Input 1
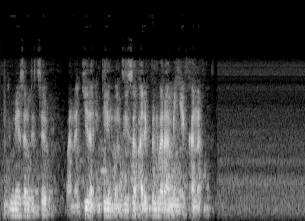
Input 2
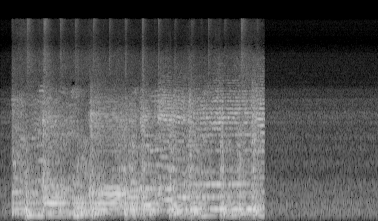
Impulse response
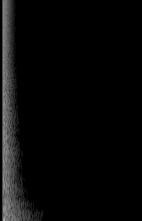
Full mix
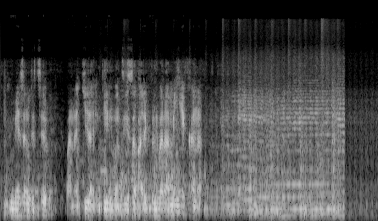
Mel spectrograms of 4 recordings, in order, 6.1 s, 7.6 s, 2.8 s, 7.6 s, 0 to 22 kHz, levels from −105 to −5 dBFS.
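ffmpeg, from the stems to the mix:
-filter_complex "[0:a]equalizer=frequency=5100:width_type=o:width=2:gain=5,volume=0.5dB,asplit=2[link_01][link_02];[1:a]adelay=1600,volume=-4.5dB[link_03];[link_02]apad=whole_len=404092[link_04];[link_03][link_04]sidechaincompress=threshold=-35dB:ratio=10:attack=5.2:release=541[link_05];[link_01][link_05]amix=inputs=2:normalize=0,tremolo=f=41:d=0.788,alimiter=limit=-14dB:level=0:latency=1:release=25"

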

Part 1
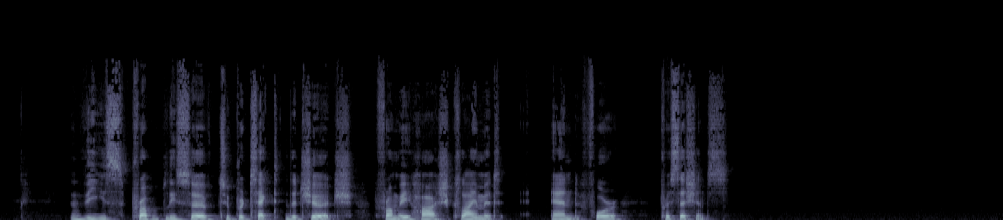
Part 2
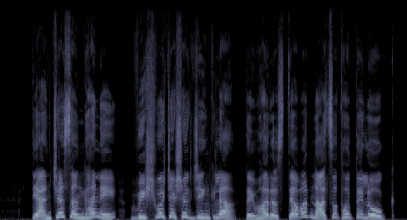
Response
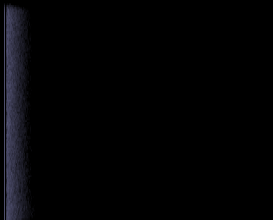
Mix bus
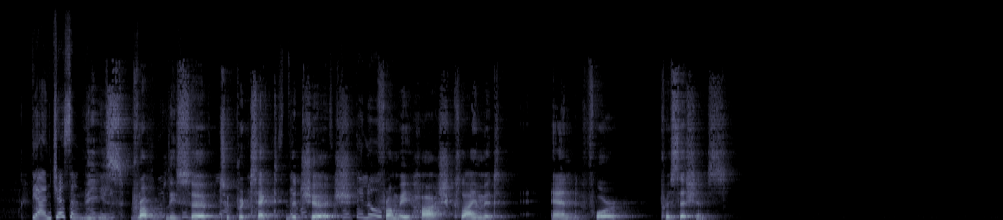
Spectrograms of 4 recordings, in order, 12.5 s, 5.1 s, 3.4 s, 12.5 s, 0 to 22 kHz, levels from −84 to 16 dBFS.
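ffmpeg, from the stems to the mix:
-filter_complex "[0:a]volume=-6.5dB,asplit=3[link_01][link_02][link_03];[link_02]volume=-9dB[link_04];[1:a]aecho=1:1:2.6:0.49,acompressor=threshold=-27dB:ratio=5,volume=-1dB[link_05];[link_03]apad=whole_len=224578[link_06];[link_05][link_06]sidechaincompress=threshold=-45dB:ratio=8:attack=31:release=509[link_07];[2:a]atrim=start_sample=2205[link_08];[link_04][link_08]afir=irnorm=-1:irlink=0[link_09];[link_01][link_07][link_09]amix=inputs=3:normalize=0,highpass=frequency=240:width=0.5412,highpass=frequency=240:width=1.3066"

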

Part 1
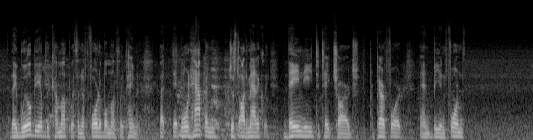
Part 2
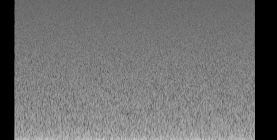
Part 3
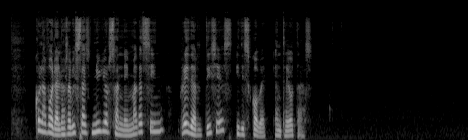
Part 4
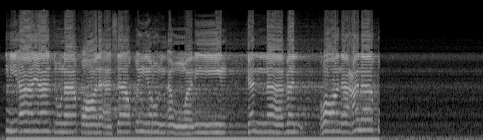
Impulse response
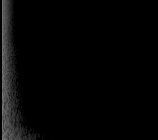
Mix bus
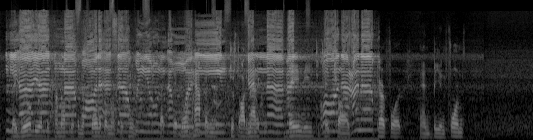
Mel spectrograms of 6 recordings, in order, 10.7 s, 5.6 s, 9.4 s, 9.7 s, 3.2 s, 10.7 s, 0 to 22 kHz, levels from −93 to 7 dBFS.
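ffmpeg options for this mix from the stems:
-filter_complex "[0:a]volume=0dB[link_01];[2:a]highpass=580,acompressor=threshold=-41dB:ratio=2,aeval=exprs='abs(val(0))':channel_layout=same,volume=1.5dB[link_02];[3:a]lowshelf=frequency=380:gain=9,volume=1.5dB[link_03];[link_01][link_02][link_03]amix=inputs=3:normalize=0,aderivative,acompressor=mode=upward:threshold=-55dB:ratio=2.5"

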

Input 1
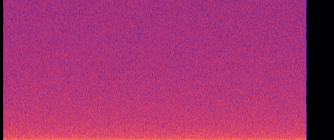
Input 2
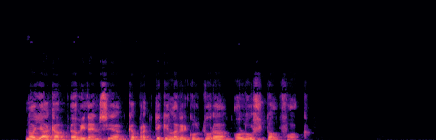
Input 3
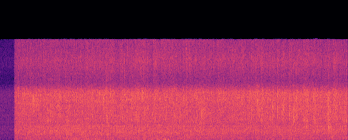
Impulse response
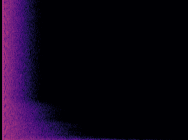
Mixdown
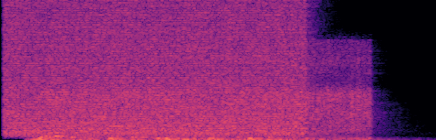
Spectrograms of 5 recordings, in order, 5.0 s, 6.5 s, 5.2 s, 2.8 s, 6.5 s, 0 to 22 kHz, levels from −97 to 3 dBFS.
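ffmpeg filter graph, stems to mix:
-filter_complex "[0:a]highpass=frequency=930:width=0.5412,highpass=frequency=930:width=1.3066,volume=2dB,asplit=2[link_01][link_02];[link_02]volume=-8dB[link_03];[1:a]volume=-1dB,asplit=2[link_04][link_05];[link_05]volume=-12dB[link_06];[2:a]asubboost=boost=9.5:cutoff=250,flanger=delay=8.1:depth=9.5:regen=49:speed=1.6:shape=triangular,adelay=350,volume=-10.5dB,asplit=2[link_07][link_08];[link_08]volume=-14.5dB[link_09];[link_01][link_04]amix=inputs=2:normalize=0,alimiter=level_in=3dB:limit=-24dB:level=0:latency=1,volume=-3dB,volume=0dB[link_10];[3:a]atrim=start_sample=2205[link_11];[link_03][link_06][link_09]amix=inputs=3:normalize=0[link_12];[link_12][link_11]afir=irnorm=-1:irlink=0[link_13];[link_07][link_10][link_13]amix=inputs=3:normalize=0,afftfilt=real='re*2.83*eq(mod(b,8),0)':imag='im*2.83*eq(mod(b,8),0)':win_size=2048:overlap=0.75"

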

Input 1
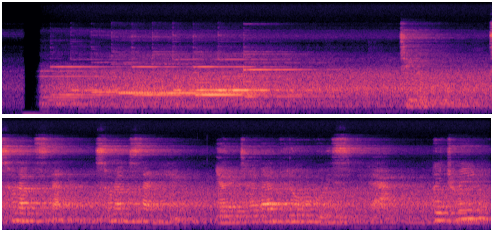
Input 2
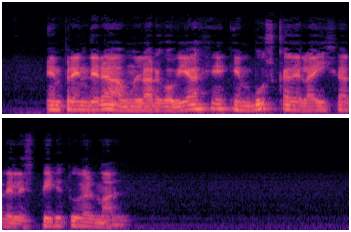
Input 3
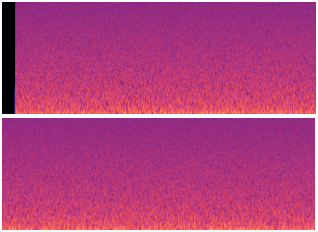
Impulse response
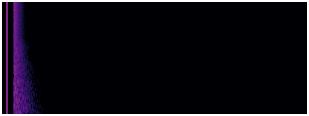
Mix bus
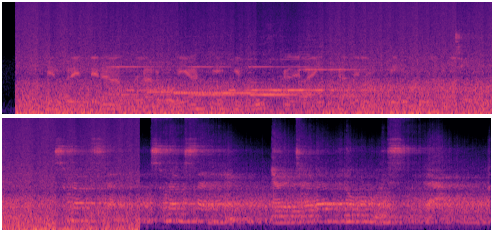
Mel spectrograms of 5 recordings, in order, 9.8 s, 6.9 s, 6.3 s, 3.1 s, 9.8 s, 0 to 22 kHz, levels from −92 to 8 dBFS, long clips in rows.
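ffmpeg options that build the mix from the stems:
-filter_complex "[0:a]bandreject=frequency=3600:width=20,adynamicsmooth=sensitivity=6.5:basefreq=2200,adelay=550,volume=0.5dB[link_01];[1:a]volume=-5dB[link_02];[2:a]acrossover=split=2600[link_03][link_04];[link_04]acompressor=threshold=-31dB:ratio=4:attack=1:release=60[link_05];[link_03][link_05]amix=inputs=2:normalize=0,volume=-2.5dB[link_06];[link_01][link_06]amix=inputs=2:normalize=0,equalizer=frequency=1600:width=3.1:gain=-11.5,alimiter=limit=-14dB:level=0:latency=1:release=337,volume=0dB[link_07];[link_02][link_07]amix=inputs=2:normalize=0,alimiter=limit=-18.5dB:level=0:latency=1:release=126"

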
